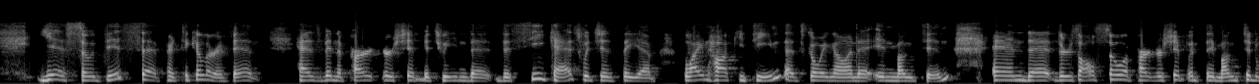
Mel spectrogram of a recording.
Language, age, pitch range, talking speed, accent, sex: English, 40-59, 175-200 Hz, 175 wpm, American, female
